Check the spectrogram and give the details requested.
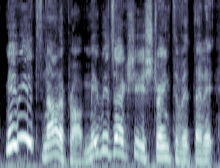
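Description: A man's voice: high-pitched, huge pitch swings, racing, warm tone, no room sound. A middle-aged man hosting a solo podcast, talking casually and rambling with digressions. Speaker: podcast host. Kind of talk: casual solo review chat.

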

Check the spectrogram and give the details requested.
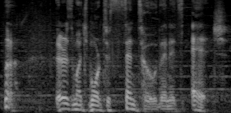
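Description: An actor playing a proud, calm blind swordsman in a fighting game, making measured, defiant threats. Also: mid-range voice. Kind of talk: fighting game character dialogue. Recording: game music behind the voice.

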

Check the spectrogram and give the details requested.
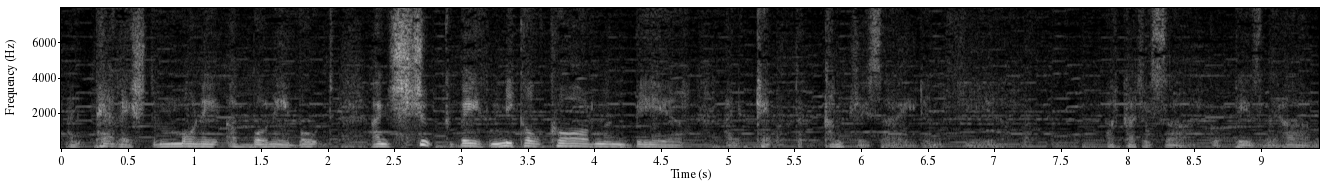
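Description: A man reciting a narrative poem theatrically, swinging from loud outbursts to hushed whispers. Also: lowish voice. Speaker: poetry reader. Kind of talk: dramatic poetry recitation.

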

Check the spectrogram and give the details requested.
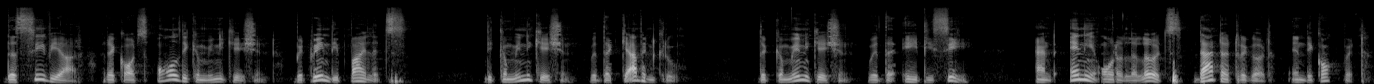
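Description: A man reading scripted instructional narration in a measured, explanatory way, phrase by phrase. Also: fairly low pitch, sing-song, no room sound. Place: close, dry voice-over recording.

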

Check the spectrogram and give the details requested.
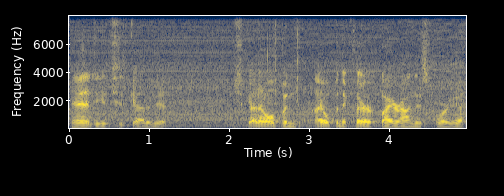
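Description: Guy tinkering in his radio shop, kinda low voice, talks to himself, noisy hum behind him. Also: moderate pace. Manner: informal, muttering to himself as he works. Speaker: radio repair technician, video host. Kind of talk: casual hands-on workbench demonstration. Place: indoor radio workshop at an electronics bench. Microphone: handheld camera, behind the lens. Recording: noisy room with steady equipment hum.

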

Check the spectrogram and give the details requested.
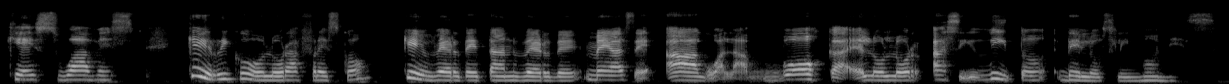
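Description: A young woman reading a picture book aloud to children, expressive and deliberate in her phrasing. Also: mid-range voice, gravelly. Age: young adult. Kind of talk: children's story read-aloud with brief asides. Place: small indoor classroom.

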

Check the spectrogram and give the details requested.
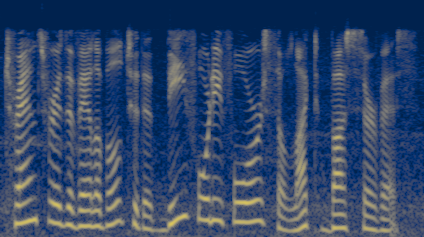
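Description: A woman's voice: mid-range voice, very animated, moderate pace, slight background noise. A woman reading scripted transit announcements as a train announcer. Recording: dull, lo-fi announcement recording.

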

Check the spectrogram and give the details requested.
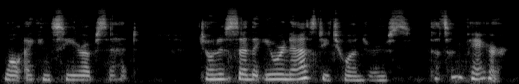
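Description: A woman voicing a gentle, wistful middle-aged mother who speaks softly and tenderly. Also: fairly high pitch, normal speed, slight background noise, close to an everyday voice.

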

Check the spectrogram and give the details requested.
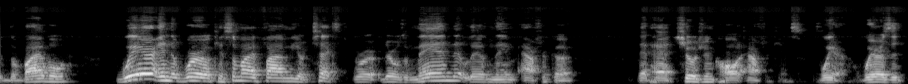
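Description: A man's voice: medium pitch, rough recording. A middle-aged man as an interview guest on a video call, talking emphatically with repeated words and rhetorical questions. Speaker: documentary maker, guest. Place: bright room with light walls.

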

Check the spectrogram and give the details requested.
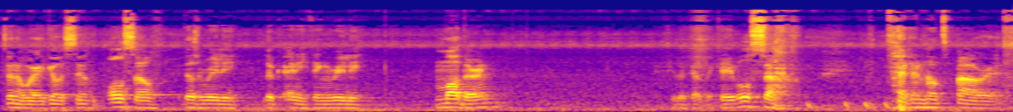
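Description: Low-voiced young man vlogging casually. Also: steady tone, unhurried. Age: young adult. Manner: informal, explanatory. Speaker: vlogger renovating a villa. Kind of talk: casual vlog narration to camera. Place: outdoors in an overgrown garden, some indoors. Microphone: handheld phone at arm's length. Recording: outdoor phone audio with insect noise.

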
